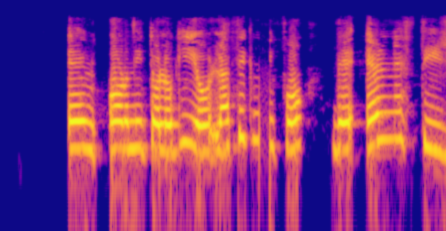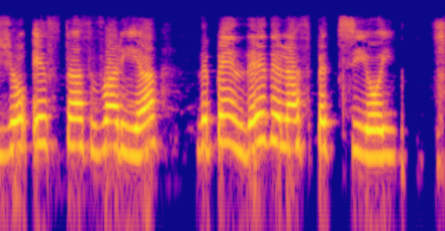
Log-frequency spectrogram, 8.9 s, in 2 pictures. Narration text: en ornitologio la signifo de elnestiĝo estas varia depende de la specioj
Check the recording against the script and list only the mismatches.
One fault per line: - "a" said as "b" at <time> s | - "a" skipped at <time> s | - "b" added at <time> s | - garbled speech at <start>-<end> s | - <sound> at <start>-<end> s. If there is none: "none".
- dropout at 2.6-2.7 s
